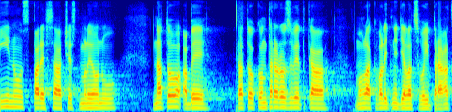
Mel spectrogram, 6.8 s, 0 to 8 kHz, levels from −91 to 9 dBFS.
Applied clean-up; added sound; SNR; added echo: neural separator model SepFormer DNS4.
